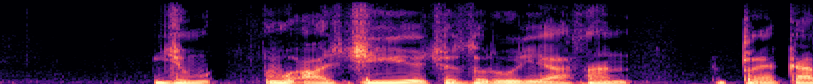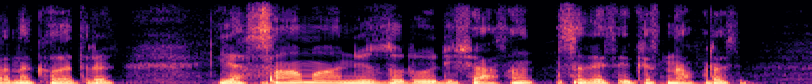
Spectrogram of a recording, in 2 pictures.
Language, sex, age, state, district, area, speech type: Kashmiri, male, 60+, Jammu and Kashmir, Ganderbal, urban, spontaneous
